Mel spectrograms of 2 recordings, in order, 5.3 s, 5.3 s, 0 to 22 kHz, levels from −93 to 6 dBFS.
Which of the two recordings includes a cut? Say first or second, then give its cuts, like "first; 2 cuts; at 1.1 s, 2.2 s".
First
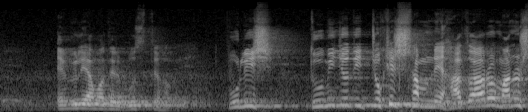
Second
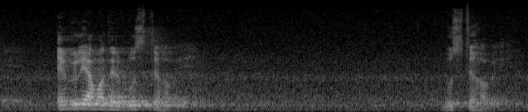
first; 1 cut; at 2.1 s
